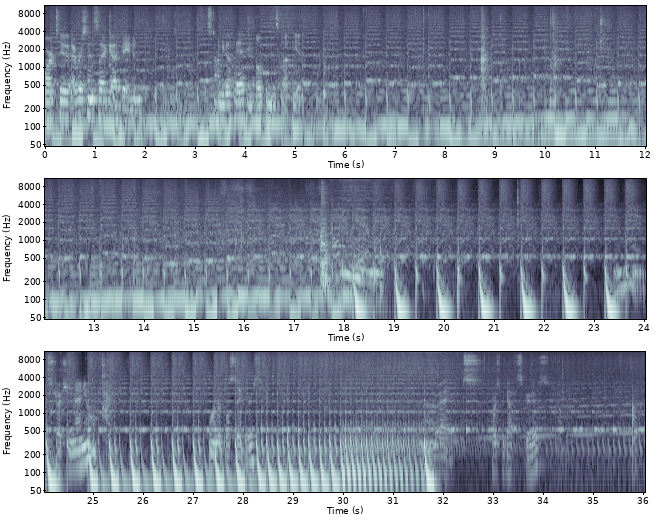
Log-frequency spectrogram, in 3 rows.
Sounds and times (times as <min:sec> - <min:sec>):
Electronic dance music: 0:00.0 - 0:36.0.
